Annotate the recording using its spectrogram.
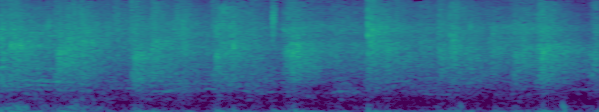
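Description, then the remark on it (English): A crowd claps hands to the Lord in a dense, steady wash of applause, with slightly rhythmic surges roughly every half second and no clear talking over it. “I think we ought to clap our hands to the Lord right here.”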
